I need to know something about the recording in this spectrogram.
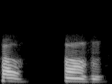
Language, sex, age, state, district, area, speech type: Odia, male, 45-60, Odisha, Nuapada, urban, conversation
